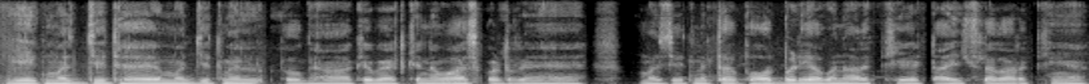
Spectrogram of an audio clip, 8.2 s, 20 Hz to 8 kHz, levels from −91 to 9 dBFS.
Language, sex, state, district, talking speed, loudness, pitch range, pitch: Hindi, male, Haryana, Jhajjar, 190 wpm, -16 LUFS, 115-120 Hz, 120 Hz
